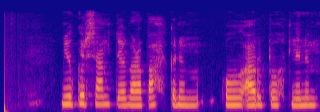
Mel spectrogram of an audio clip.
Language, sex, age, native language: Icelandic, female, 13, Polish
